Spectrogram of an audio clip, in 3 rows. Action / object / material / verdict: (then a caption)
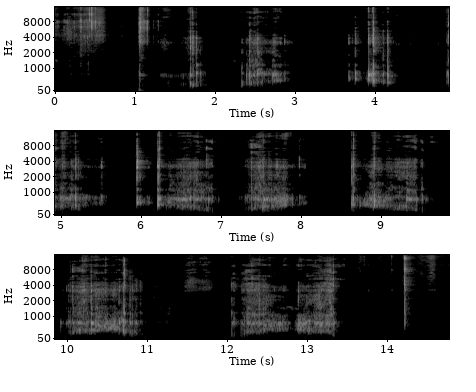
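tap / glass jar of dried lentils with a metal screw lid / glass, metal / none. A hand grips a glass jar with a metal screw lid, full of dried green lentils, and taps the lid with fingertips and nails. Short bursts of dry, rattling taps repeat with pauses between them, centered in a mid-range around 700 Hz with bright clicky edges. Each tap dies away almost instantly with no ring.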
